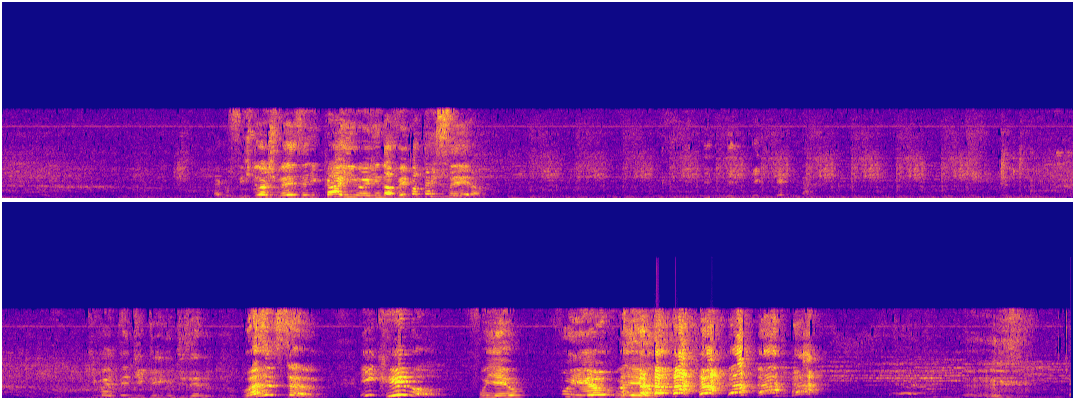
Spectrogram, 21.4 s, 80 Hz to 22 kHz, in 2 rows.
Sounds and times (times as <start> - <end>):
Speech: 2.1 - 4.8, 11.6 - 17.3.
